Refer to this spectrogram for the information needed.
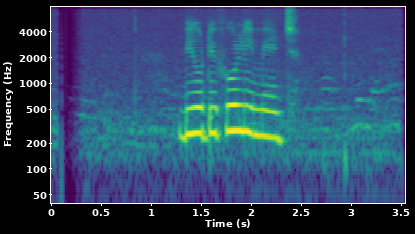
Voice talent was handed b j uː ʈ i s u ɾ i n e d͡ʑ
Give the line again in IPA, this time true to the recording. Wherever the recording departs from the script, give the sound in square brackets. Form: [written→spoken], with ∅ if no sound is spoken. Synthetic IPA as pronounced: b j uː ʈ i [s→f] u [ɾ→l] i [n→m] e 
